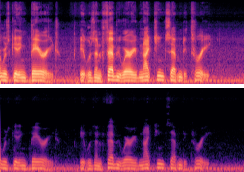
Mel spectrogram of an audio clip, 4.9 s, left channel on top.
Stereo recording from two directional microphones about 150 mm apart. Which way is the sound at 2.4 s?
15° left (ahead or behind).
